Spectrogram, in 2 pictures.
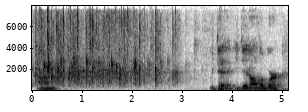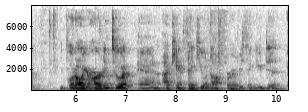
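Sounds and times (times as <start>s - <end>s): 
crowd of supporters cheering and applauding: 0.0s - 3.2s
speech: 0.1s - 0.6s, 3.6s - 5.1s, 5.7s - 7.1s, 7.8s - 10.2s.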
